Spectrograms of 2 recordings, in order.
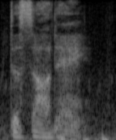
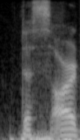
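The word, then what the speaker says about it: De Sardet: May the light guide you, Desade. Desarde is how you say it.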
